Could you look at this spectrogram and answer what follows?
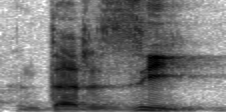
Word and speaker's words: दर्जी: ऊपर छोटा सी लगा है तो जी के पहले रा का उच्चारण आएगा और ये नुक्ता वाला जा है तो जा, दर्जी, दर्जी।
